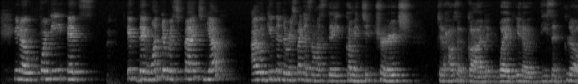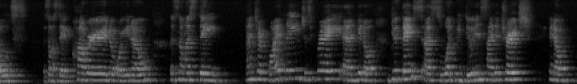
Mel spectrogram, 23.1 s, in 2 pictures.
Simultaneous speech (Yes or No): No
